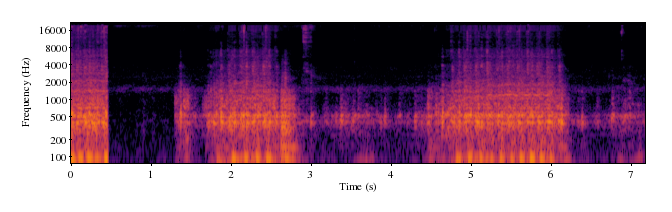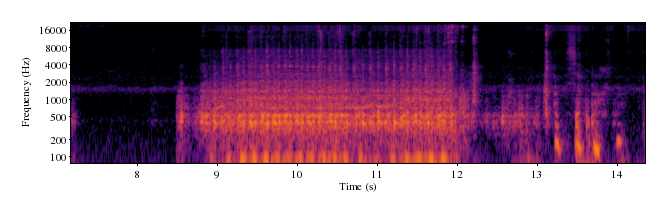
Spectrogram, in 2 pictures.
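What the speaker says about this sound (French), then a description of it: "Si vous cousez à la machine, vous cousez tout au bord" Sewing machine stitching along the edge of a fabric hair towel turban, running in several steady bursts of a few seconds each separated by pauses, close and clear.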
